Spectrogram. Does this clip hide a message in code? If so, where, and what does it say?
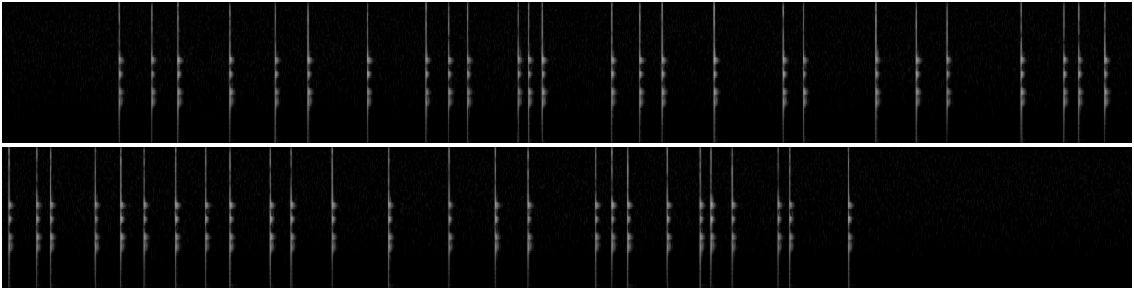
No, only irregular taps on a table.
